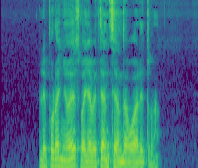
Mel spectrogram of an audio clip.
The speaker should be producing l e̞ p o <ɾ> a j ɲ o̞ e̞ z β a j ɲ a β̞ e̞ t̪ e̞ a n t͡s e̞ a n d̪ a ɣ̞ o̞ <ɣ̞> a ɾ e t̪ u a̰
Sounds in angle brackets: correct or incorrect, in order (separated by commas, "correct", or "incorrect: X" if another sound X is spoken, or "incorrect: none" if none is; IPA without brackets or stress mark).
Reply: correct, incorrect: none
